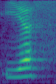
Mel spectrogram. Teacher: یا او سین به یو ځای شي دا به شي یس. په سین کې د سیټي آواز دی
